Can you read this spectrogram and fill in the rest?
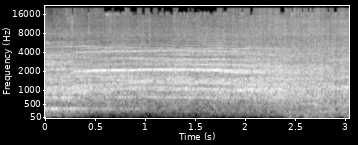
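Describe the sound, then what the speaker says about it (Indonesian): Crowd at a class IX farewell ceremony at a junior high school in Indonesia, a loud steady wash of cheering and shouting that fills the whole stretch without pause. "Berikan tepuk tangan yang meriah"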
